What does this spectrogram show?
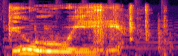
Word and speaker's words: GUI: yeah fingers crossed guys why do you pronounce gooey I call it GUI I I mean different different um GUI that's um I don't know everybody that I've ever heard um pronounce it calls it gooey goo sounds kind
